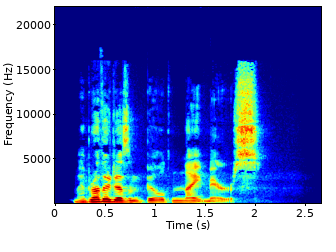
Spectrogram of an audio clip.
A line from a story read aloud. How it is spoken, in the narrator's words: Way says, staring at them coldly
